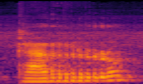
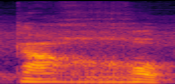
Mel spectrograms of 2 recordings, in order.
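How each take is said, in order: First: The r is made with the tongue tip. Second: The r is made at the back of the mouth. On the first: "con la punta de la lengua" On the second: "con la parte de atrás"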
